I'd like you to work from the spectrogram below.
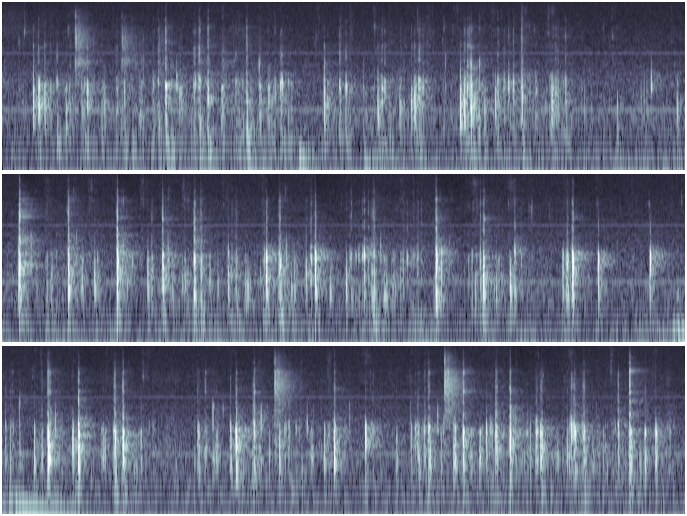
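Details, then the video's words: A black Lab named Nixon chews steadily on a beef bone, producing a continuous run of crisp cracking and crunching bursts, some closely clustered, over a quiet background without speech. "Dog Eating Bone ASMR"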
